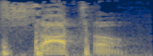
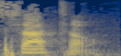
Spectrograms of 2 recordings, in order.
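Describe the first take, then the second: First: The name rhymes with 'Otto'. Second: The name does not rhyme with 'Otto'. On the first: The speaker calls it right. "it's supposed to be like Otto, like Sato" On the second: The speaker calls it wrong. "I've been pr- pr- pronouncing it Sato"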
